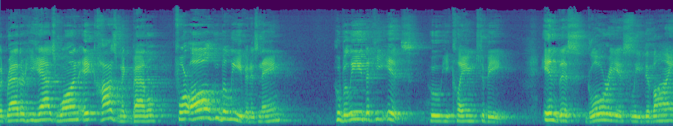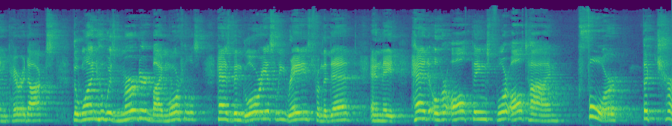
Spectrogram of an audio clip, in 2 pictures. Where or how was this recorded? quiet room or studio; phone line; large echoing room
large echoing room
